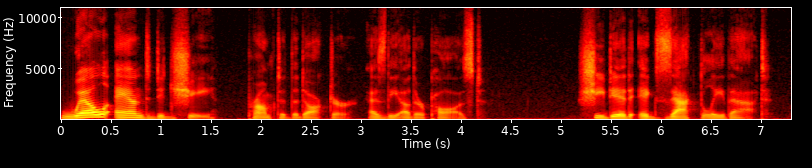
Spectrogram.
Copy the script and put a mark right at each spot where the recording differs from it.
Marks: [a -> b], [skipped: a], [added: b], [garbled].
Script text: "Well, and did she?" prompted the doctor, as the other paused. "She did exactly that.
"Well, and did she?" prompted the doctor, as the other paused. "She did exactly that.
